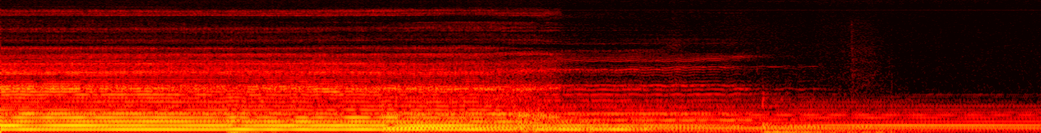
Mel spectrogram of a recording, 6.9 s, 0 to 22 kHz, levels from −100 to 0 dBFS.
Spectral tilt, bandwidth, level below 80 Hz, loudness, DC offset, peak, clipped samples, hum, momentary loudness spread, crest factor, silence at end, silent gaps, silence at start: -8.5 dB/octave; 17 kHz; -54 dBFS; -34 LUFS; under 0.1%; -20 dBFS; under 0.1%; none; 14 LU; 14 dB; 0 s; none; 0 s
